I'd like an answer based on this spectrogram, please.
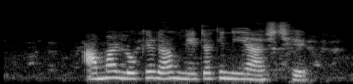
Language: Bangla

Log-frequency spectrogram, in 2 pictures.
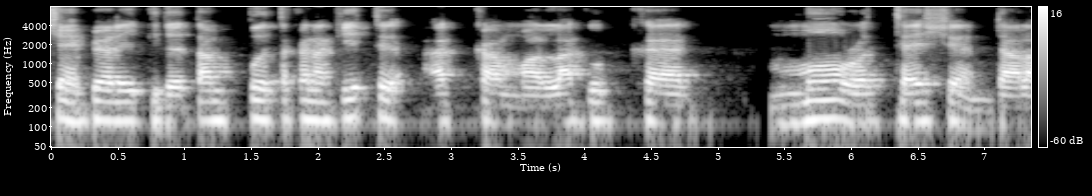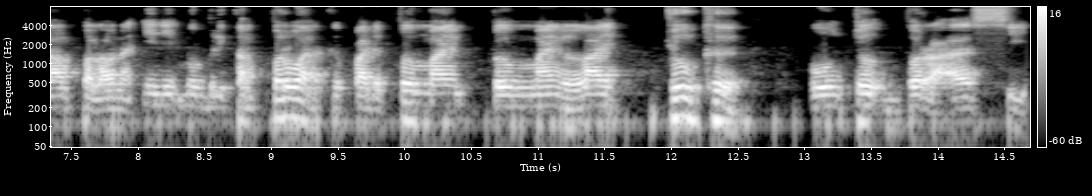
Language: Malay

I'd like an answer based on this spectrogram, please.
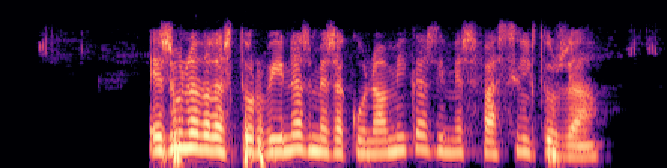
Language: Catalan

